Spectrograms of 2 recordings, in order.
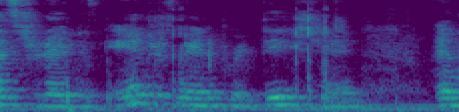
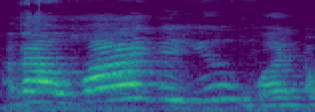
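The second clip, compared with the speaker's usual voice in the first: ordinary talk, nothing marked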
